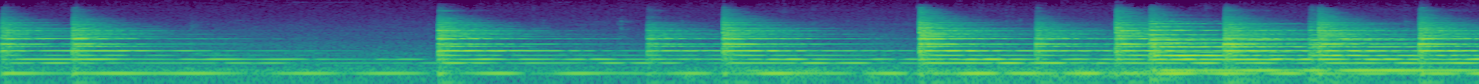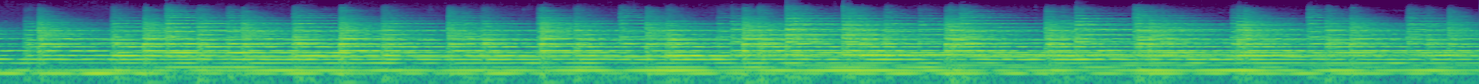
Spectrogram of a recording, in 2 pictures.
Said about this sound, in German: In diesem Motiv erklingen die vier Glocken der Roßtaler Pfarrkirche, wenn sie zusammenläuten.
